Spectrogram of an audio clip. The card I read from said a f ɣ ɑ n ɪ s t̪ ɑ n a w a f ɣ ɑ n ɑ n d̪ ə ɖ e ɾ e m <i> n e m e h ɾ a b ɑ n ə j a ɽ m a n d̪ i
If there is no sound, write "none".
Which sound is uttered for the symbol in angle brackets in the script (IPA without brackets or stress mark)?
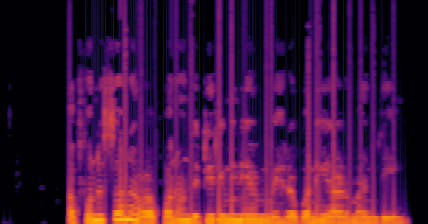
i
